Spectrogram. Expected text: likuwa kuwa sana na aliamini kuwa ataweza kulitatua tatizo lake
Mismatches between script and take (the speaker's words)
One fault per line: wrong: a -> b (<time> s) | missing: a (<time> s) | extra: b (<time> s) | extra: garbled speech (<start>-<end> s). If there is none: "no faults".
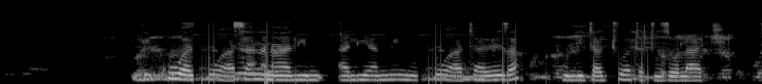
no faults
